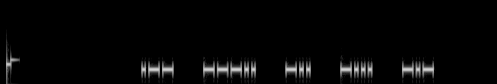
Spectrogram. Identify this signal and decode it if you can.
Morse code, heard as a keyed tone, about 36 wpm, spaced as for 20 wpm, 690 Hz. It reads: W8DBK
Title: USA Call Signs - 5 Characters - 3x Character Spacing - 35wpm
